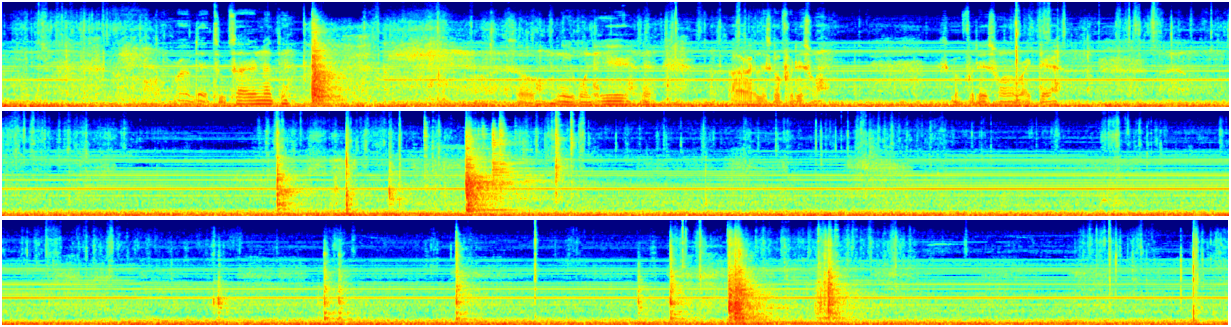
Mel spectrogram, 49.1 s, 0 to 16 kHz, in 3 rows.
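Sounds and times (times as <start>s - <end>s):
steady low hum: 0.0s - 49.0s
clicks and knocks of tools: 20.0s - 24.2s.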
